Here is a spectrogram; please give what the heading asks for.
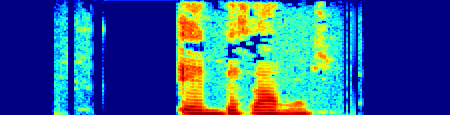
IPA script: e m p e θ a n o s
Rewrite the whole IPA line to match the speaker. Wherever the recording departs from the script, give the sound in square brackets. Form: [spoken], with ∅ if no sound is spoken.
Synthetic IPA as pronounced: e m p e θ a [m] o s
